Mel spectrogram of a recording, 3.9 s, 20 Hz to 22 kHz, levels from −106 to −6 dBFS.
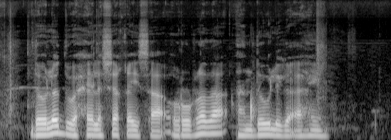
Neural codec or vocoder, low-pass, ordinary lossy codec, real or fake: none; none; none; real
